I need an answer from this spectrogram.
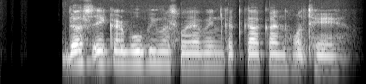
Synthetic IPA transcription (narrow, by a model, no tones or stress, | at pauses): d̪əseːkəɽbuːbimɐ̃soːjaːʋinkɐt̪kaːkɐnɦõːt̪ʰeː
